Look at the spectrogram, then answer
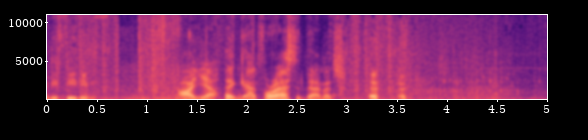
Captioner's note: laughs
